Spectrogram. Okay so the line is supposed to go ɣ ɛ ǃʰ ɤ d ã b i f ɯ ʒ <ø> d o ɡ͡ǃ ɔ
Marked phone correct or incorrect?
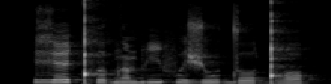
incorrect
